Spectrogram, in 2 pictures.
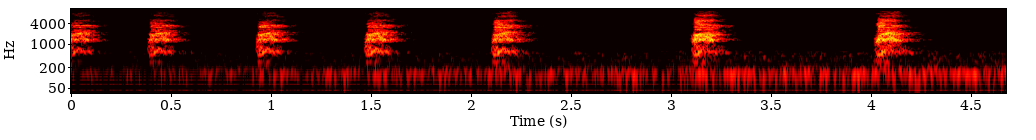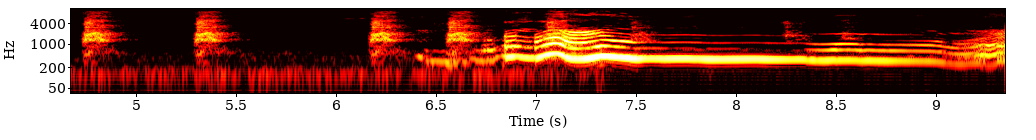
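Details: German Shepherd reacting to the sound of dogs barking: a row of short regular barks about every half second, followed by a long wavering howl that rises then holds steady until the end.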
